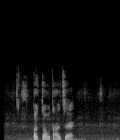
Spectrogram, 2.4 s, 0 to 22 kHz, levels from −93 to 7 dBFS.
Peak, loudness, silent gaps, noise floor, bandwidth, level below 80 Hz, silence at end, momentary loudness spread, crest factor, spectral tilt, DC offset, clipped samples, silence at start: -10 dBFS; -31 LUFS; none; -59 dBFS; 11.5 kHz; -74 dBFS; 0.9 s; 21 LU; 24 dB; -5.5 dB/octave; under 0.1%; under 0.1%; 0.45 s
